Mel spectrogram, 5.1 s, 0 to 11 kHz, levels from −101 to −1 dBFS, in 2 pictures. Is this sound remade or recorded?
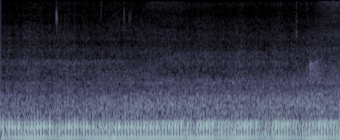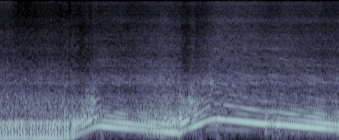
recorded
